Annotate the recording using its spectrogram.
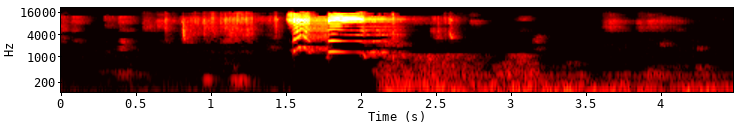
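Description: A rubber squeeze toy squeaks once, loud and high-pitched, about a second and a half in. Low rustling handling noise follows.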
